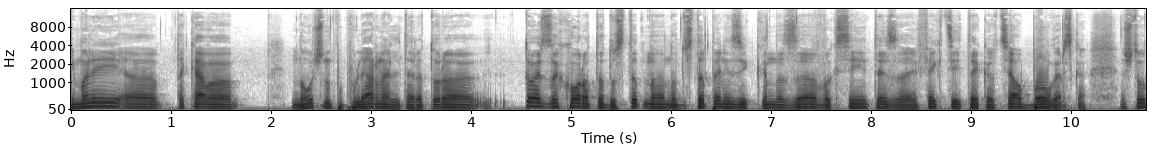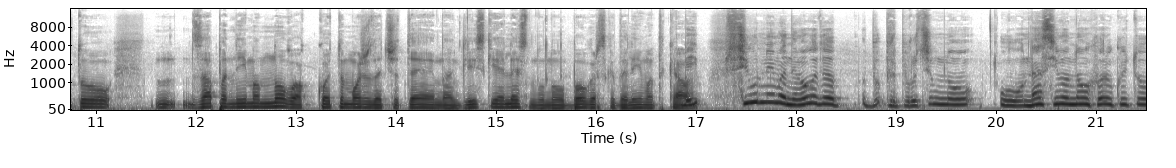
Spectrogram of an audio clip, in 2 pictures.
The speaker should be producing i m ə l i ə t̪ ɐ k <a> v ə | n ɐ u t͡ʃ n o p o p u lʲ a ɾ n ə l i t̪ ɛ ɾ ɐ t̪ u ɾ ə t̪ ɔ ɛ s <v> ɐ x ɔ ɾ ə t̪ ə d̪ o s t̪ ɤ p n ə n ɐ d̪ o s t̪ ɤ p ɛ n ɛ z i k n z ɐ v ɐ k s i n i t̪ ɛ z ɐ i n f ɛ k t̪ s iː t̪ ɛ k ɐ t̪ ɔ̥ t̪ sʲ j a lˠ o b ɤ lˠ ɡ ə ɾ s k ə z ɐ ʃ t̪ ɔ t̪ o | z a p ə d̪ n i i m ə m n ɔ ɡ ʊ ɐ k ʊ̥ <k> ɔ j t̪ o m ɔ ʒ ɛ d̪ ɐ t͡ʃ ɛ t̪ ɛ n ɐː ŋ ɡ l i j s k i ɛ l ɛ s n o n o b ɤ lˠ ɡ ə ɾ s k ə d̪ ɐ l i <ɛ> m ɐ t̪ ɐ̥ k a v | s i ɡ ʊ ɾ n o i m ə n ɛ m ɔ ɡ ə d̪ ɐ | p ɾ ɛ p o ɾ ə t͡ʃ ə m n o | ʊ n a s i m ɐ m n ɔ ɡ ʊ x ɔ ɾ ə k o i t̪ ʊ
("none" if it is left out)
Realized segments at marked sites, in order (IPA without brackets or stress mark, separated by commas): a, z, k, i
